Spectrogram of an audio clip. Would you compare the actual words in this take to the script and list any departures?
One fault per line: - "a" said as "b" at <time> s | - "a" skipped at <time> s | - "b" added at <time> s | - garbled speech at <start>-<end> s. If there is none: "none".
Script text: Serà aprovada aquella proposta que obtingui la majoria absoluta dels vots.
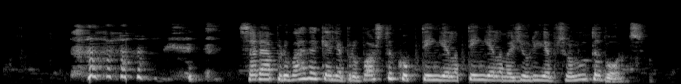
- "obtingui" added at 4.6 s
- "dels" skipped at 6.1 s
